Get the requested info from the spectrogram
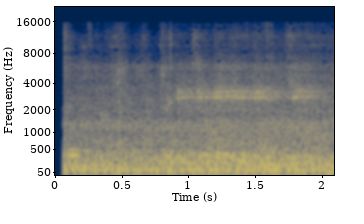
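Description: Handheld breath-alcohol tester giving a steady high electronic tone from about a second in, over a low steady rumble and background voices.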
